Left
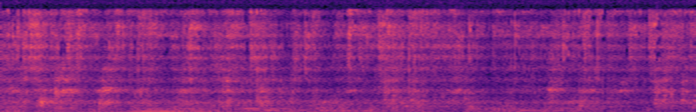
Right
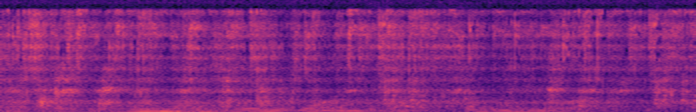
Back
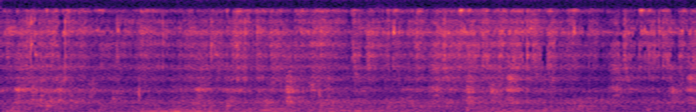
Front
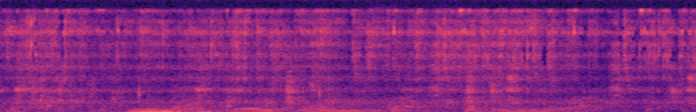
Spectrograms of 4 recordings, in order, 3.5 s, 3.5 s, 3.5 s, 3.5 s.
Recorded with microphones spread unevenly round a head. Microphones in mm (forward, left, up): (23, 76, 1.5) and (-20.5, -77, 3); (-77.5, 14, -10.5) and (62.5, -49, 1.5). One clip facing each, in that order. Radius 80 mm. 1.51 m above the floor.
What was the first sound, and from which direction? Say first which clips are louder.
A woman speaking: right 2 dB, front 10 dB; 30° right.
